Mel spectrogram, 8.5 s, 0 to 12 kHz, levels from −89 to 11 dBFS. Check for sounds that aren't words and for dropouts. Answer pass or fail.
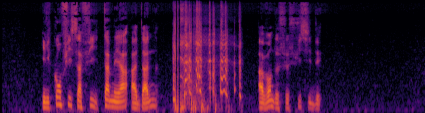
fail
